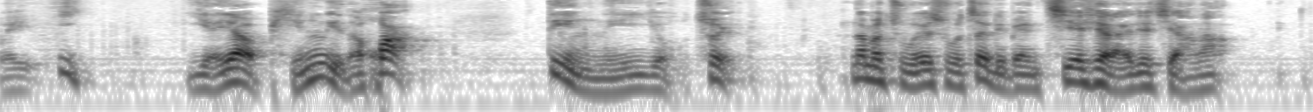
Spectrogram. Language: Chinese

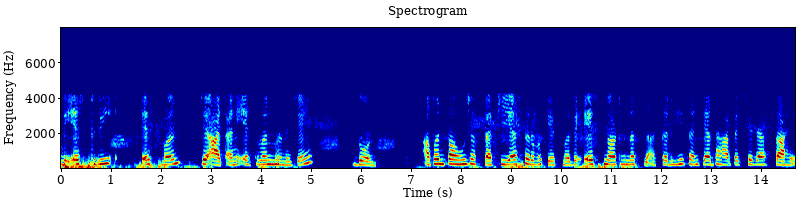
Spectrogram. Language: Marathi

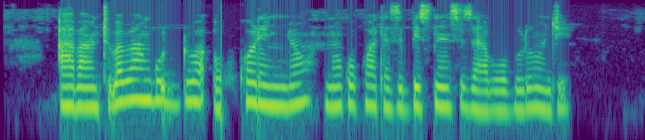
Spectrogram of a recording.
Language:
Ganda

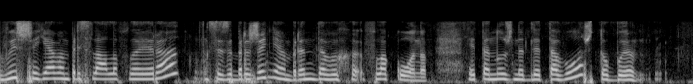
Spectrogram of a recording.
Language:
Russian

